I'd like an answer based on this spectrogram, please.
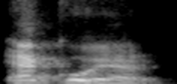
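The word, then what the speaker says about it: acquire: কিন্তু এখানে এতটুকু বুঝে রাখেন, এখানে সিটা সাইলেন্স।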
